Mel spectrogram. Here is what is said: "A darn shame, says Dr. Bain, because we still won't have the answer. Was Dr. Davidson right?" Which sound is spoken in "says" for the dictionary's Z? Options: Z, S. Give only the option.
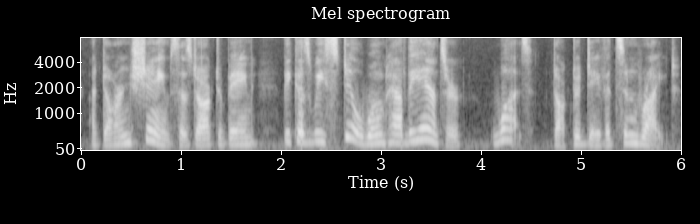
Z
